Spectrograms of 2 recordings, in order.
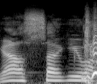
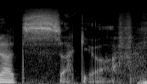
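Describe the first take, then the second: First: Shouted mocking line; loud quote. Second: Whispered quote. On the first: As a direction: bark it out loud. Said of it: "you were like". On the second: Retold or imitated. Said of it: "going up and down the line saying".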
